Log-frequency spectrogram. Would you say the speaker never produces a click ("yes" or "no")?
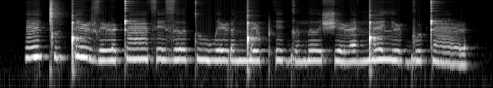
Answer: no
